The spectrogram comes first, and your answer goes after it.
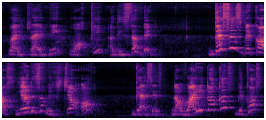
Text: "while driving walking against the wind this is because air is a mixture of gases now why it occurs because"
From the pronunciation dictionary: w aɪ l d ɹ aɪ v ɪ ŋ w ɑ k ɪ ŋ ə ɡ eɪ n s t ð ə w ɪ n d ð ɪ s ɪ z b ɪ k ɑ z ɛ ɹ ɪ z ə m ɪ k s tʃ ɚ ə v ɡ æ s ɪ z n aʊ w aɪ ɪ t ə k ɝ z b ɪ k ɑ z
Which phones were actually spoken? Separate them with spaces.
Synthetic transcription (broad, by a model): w aɪ l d ɹ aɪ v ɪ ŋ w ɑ k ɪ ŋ ə ɡ eɪ n s t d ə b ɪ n d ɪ s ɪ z b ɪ k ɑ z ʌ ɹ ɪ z ə m ɪ k s tʃ ɚ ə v ɡ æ s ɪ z n aʊ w aɪ ɪ t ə k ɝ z b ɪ k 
